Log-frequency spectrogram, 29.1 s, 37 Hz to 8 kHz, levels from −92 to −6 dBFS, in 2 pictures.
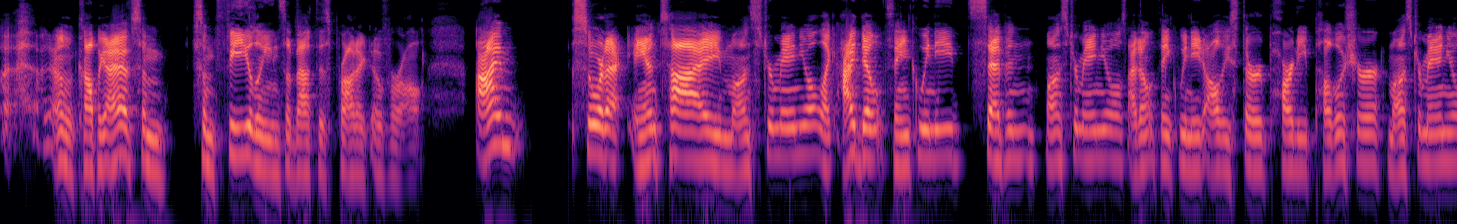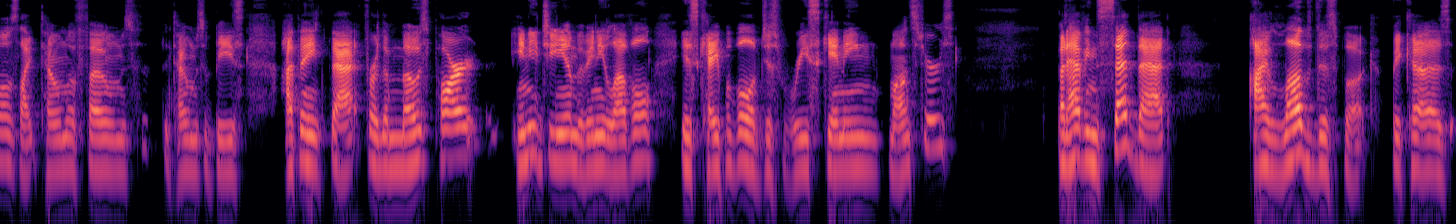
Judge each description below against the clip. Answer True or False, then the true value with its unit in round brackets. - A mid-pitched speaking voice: True (160 Hz)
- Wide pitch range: False (3.6 semitones)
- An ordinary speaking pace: True (155 wpm)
